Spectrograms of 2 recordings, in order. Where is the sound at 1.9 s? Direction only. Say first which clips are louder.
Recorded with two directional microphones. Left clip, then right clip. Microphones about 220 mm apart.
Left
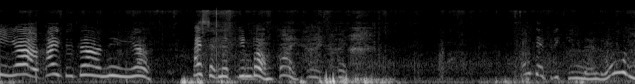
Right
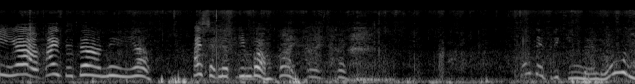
Left 1 dB; 25° left (ahead or behind).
